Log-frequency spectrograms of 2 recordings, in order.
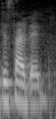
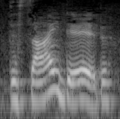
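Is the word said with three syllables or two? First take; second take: two; three. First: The word is squeezed quickly into two syllables. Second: The word is said with three full syllables. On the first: The speaker calls it wrong. "don't say decided" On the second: The speaker calls it right. "It's not fast. It's an extra syllable"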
